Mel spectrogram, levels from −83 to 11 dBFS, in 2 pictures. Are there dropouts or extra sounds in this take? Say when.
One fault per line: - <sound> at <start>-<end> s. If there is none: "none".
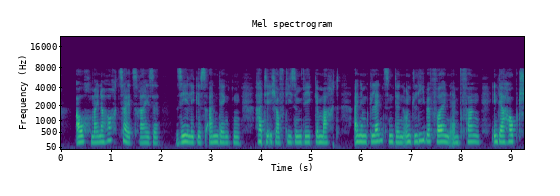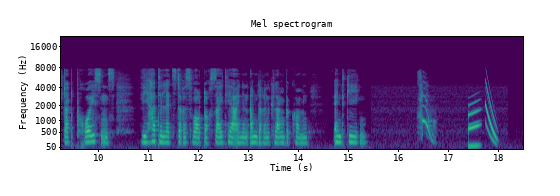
- sneeze at 16.4-16.8 s
- chirp at 17.4-18.0 s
